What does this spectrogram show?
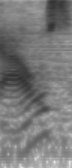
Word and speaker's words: Au's: If you live in LA, you can go to a place called Jimmy Au's. Jimmy Au's? Jimmy Au's, yep. How do you spell that?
